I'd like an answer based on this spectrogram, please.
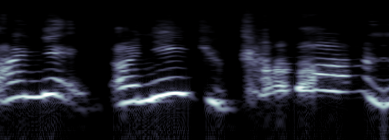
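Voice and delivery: very high, drawn-out screamed call. Recounting a protest, speaker acts out a man who kept screaming: retelling a scream. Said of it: "he kept screaming like".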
